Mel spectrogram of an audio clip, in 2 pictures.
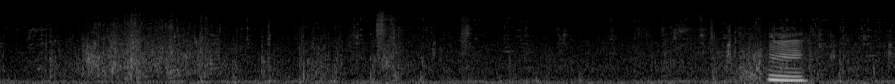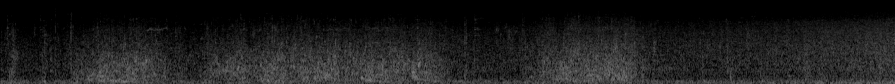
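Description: Horse hooves clip-clopping in the video game Red Dead Redemption 2, soft steady steps under rain, with a brief whistle-like tone midway.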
